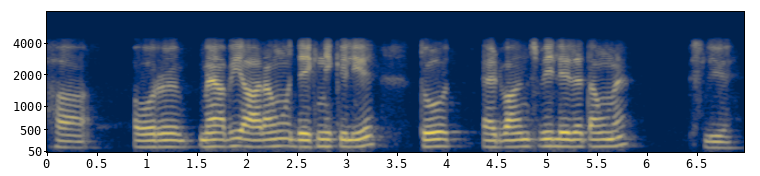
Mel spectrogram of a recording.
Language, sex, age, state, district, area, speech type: Hindi, male, 18-30, Madhya Pradesh, Bhopal, urban, conversation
